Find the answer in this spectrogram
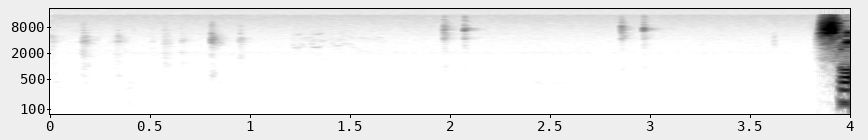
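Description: Near silence, with a voice starting to speak just before the end.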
